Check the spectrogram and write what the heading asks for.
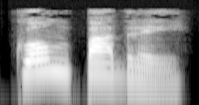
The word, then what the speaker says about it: compadre: Compadre means buddy, pal or friend. pronounced compadre with a slight rolling sound.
